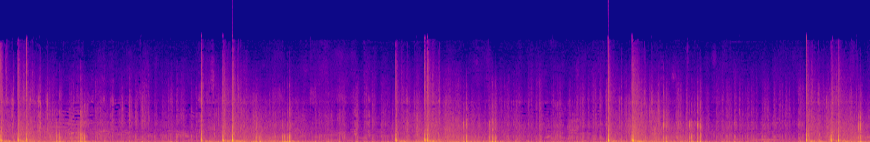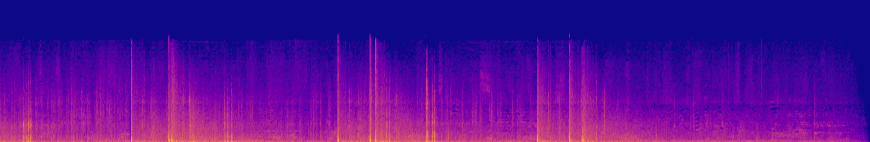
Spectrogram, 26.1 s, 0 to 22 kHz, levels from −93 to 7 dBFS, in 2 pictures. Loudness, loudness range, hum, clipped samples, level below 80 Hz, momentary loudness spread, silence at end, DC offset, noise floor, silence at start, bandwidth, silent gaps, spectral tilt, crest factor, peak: -26 LUFS; 3 LU; none; under 0.1%; -40 dBFS; 20 LU; 0.3 s; under 0.1%; -52 dBFS; 0 s; 16 kHz; none; -5.5 dB/octave; 28 dB; 0 dBFS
